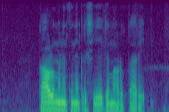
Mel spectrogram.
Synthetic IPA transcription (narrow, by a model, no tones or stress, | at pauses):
kaːɭumɐnɐsinɐkɾiʂijeːɡɐmaːɽut̪ːaːɾe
